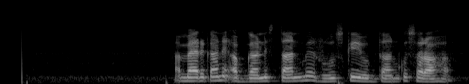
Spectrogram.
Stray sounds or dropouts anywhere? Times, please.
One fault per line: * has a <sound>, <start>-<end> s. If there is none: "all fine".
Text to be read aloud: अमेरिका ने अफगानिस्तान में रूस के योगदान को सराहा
all fine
